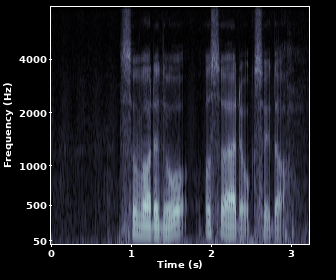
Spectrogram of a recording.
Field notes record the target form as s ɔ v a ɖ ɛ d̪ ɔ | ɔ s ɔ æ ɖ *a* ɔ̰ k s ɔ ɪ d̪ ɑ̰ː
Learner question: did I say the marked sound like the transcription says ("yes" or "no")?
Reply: no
